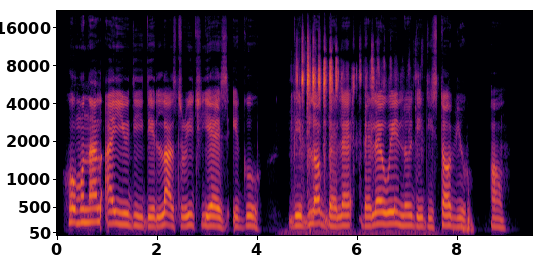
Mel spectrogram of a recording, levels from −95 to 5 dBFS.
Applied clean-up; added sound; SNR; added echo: neural mask model Resemble Enhance denoiser.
